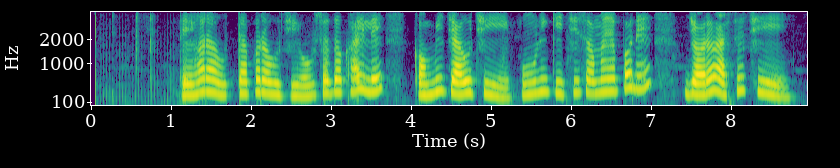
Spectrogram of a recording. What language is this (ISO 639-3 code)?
ori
